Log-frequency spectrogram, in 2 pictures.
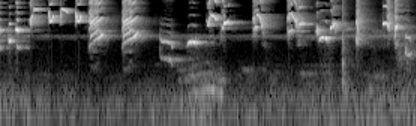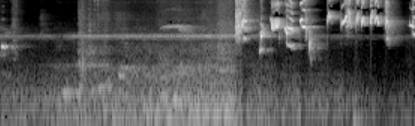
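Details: Energetic Oriental magpie-robin (kacer) song from a champion bird full of rich material: rapid series of varied whistles and scratchy chatters, a pause with a steady high tone and low murmur, then fast bursts resume.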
